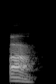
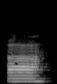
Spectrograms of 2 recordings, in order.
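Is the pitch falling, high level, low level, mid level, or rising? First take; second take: falling; mid level. First: The pitch goes down during the vowel. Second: The pitch stays mid and level. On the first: "we have the falling tone" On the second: "the mid-flat tone"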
